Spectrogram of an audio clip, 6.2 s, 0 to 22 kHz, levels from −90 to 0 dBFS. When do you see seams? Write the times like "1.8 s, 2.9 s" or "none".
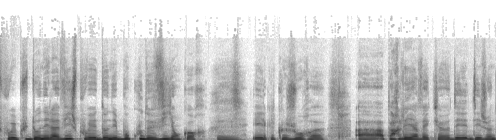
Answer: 3.3 s, 4.4 s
